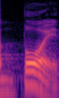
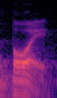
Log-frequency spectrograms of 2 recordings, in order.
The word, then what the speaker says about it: buoy: So was thrown into the sea with a buoy. This is a buoy. We say buoy, Americans say buoy. But it's buoy. Because it's buoyancy. That's where the word comes from. We don't say buoyancy. Americans ruin everything.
